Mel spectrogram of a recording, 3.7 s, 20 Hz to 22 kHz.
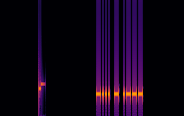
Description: Morse code, heard as a keyed tone, about 40 wpm, 700 Hz. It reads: BTJ
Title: USA Call Sign Postfixes - 3 Letters 40wpm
